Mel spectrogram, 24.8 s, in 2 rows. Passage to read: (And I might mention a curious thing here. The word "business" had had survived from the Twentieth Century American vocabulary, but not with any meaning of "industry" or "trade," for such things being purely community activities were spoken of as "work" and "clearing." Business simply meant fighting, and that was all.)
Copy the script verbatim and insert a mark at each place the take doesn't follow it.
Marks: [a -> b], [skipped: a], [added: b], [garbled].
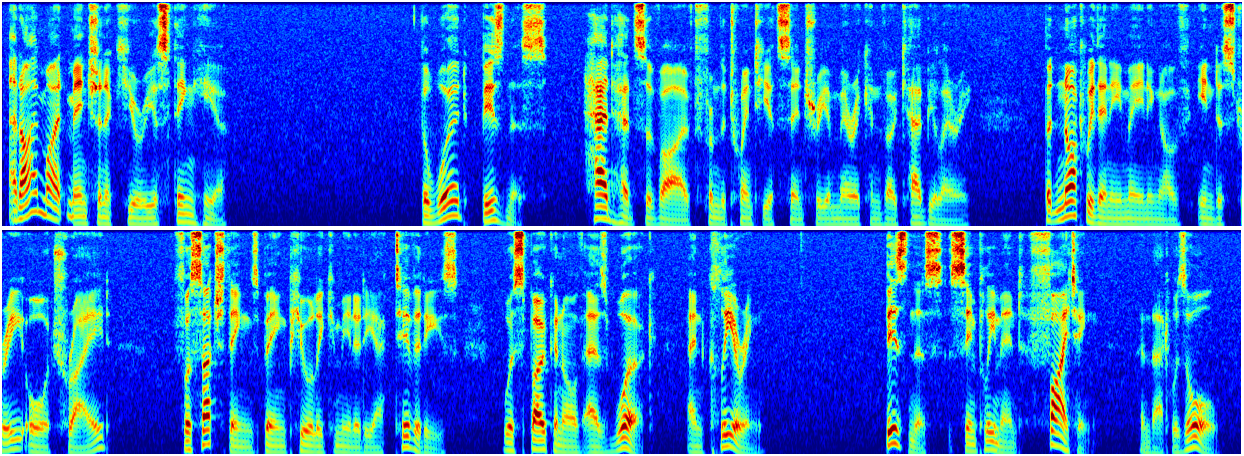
(And I might mention a curious thing here. The word "business" had had survived from the Twentieth Century American vocabulary, but not with any meaning of "industry" or "trade," for such things being purely community activities were spoken of as "work" and "clearing." Business simply meant fighting, and that was all.)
